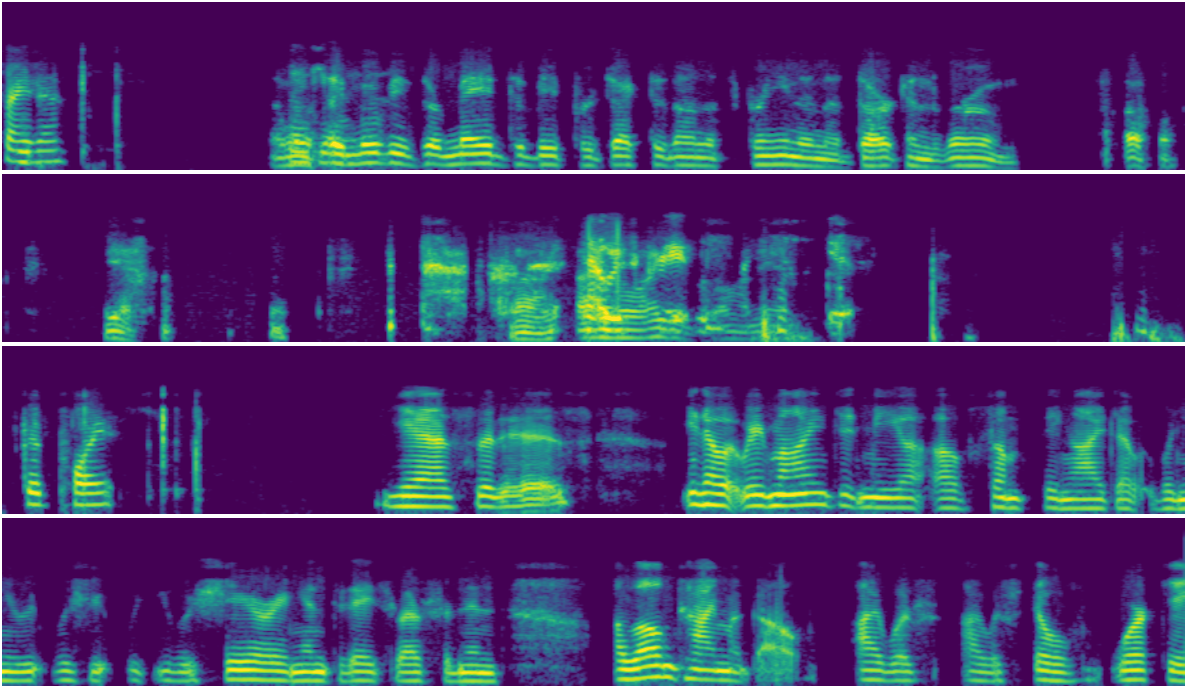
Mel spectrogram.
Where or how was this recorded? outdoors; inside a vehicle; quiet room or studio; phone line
phone line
